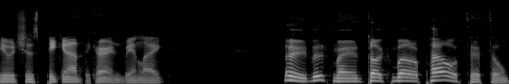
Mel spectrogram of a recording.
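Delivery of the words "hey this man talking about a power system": cartoonish character voice, lifted and pitched up. Voicing a figure peeking out the curtain: Patrick Star-like voice. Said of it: "make him sound like he was related to Patrick Star".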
